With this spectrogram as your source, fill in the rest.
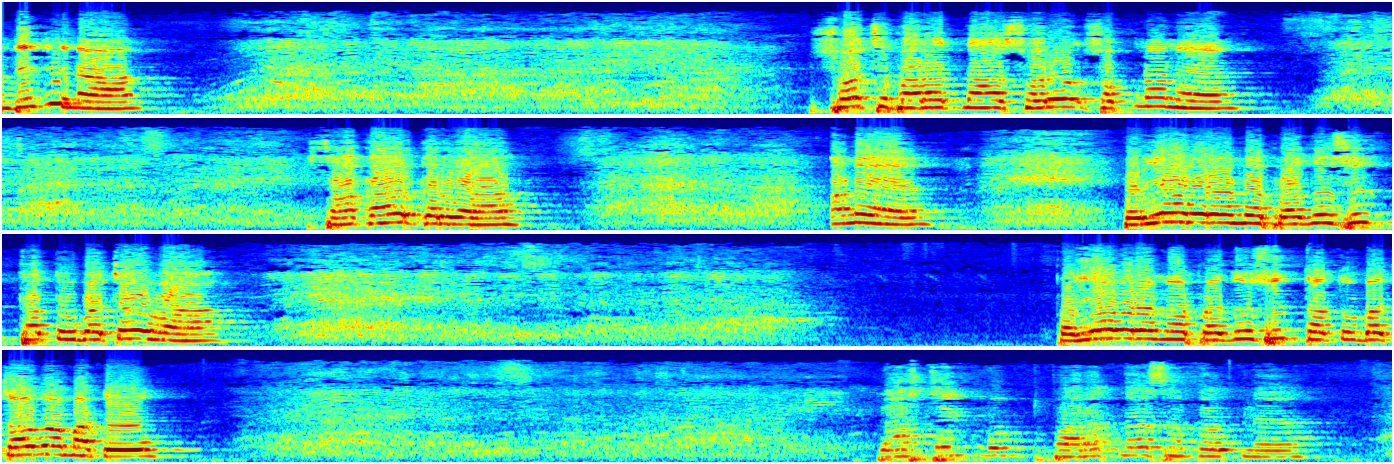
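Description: A man chants loudly in a singing voice through a microphone and loudspeaker.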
